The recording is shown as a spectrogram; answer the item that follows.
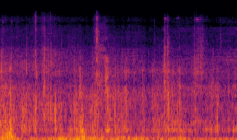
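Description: Mountain bike rolling over a leaf-strewn dirt trail: a steady rumble of tyres and wind on the microphone, broken by irregular clicks and rattles.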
